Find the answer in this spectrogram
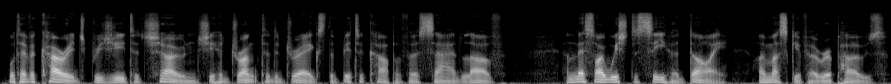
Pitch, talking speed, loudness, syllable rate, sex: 95 Hz, 200 wpm, -22 LUFS, 5.1 syllables/s, male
